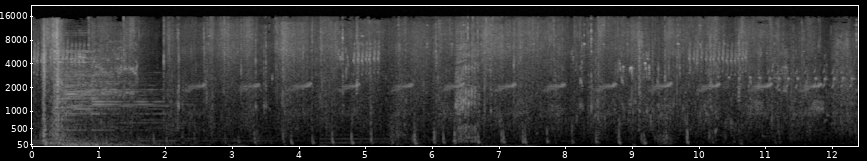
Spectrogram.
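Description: Footsteps walk steadily across grass.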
